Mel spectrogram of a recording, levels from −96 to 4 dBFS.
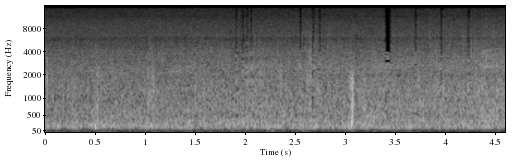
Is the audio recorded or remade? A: recorded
